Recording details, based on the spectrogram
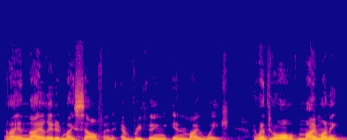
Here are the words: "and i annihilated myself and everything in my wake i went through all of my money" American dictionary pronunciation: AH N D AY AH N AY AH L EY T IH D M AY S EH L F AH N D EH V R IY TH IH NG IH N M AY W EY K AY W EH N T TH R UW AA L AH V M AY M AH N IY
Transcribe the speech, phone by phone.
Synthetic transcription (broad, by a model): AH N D AY AH N AY AH L EY T IH D M AY S EH L F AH N EH V R IY TH IH NG IH N M AY W EY K AY W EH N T TH R UW AA L AH V M AY M AH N IY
